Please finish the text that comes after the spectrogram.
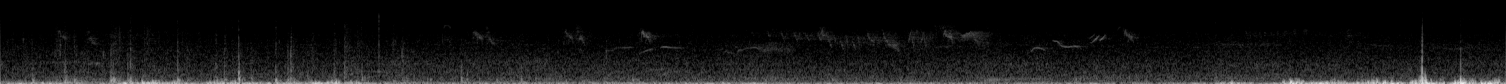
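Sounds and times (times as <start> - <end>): songbirds chirping and singing: 0.0 - 14.0
steady low rumble: 0.0 - 15.0.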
